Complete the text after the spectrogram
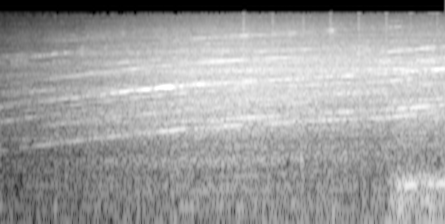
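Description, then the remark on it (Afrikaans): A spaceship taking off, rising higher and higher into the sky: a whooshing engine whine with rising, climbing high tones swells over the first couple of seconds, then holds loud and steady as a low rumble joins near the end. “Jaco kyk hoe die ruimteskip al hoër en hoër in die lug opstyg.”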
